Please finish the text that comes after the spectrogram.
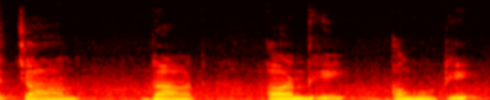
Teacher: अनुनासिक, नेसल साउंड। जो स्वर मुख और नाक से बोले जाते हैं अनुनासिक स्वर कहलाते हैं। जैसे चांद, दांत, आंधी, अंगूठी आदि।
